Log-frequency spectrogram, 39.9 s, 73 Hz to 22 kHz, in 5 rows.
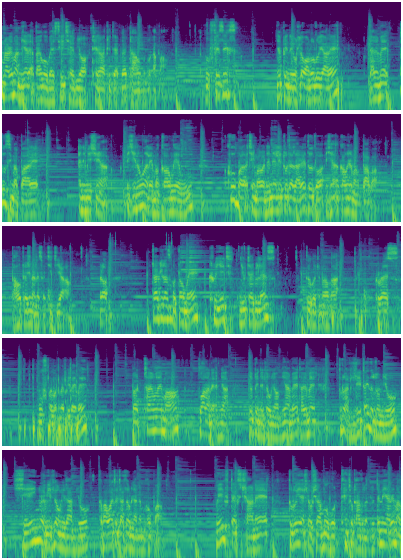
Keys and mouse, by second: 4.2-17.4 drag, 6.7 KP_0, 17.4-20.8 middle drag, 20.8-39.9 drag.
